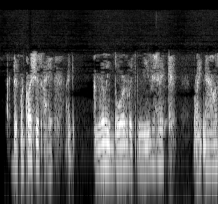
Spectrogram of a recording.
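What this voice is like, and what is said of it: Whispering. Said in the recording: “I'm sorry I have to whisper”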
